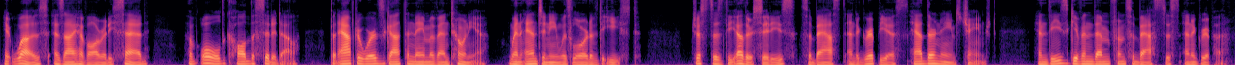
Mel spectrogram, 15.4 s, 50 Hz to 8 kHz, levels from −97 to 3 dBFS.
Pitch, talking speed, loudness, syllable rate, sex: 105 Hz, 180 wpm, -24 LUFS, 5.4 syllables/s, male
